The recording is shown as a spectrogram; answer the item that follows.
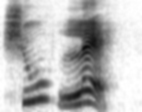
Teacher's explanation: o lê é a sílaba tônica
